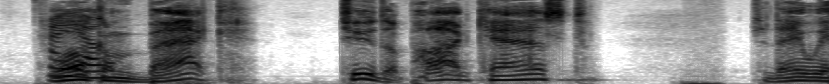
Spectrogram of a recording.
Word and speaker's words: Botha: Today we have Allison Ba or as I pronounced it was Botha. I said Ba. So you said Ba. Either way, I mean, you know, but I think the correct way was BA.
